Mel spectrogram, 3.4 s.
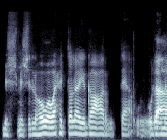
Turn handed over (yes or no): yes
